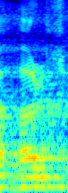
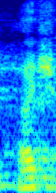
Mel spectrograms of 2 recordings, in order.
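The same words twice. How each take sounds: First: हर्ष with the r sounded before sh; correct pronunciation. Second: हर्ष with the r dropped; wrong pronunciation. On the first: Teacher corrects the common mistake, correctly pronounced. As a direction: say हर्ष as "harsh". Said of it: "हर्ष होता है". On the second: Teacher rejects the common mistake, mispronounced. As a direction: say हर्ष as "hash". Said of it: "हर्ष कुछ नहीं होता". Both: Shown as a demonstration.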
